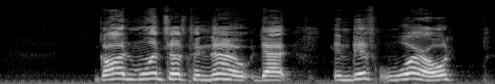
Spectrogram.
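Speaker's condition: Cerebral palsy; possibly lifelong

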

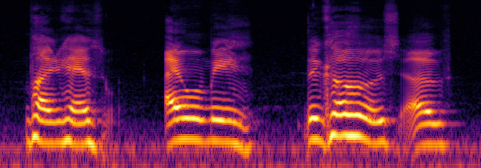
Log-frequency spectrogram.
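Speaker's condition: Cerebral palsy; wheelchair user 99.9% of the time

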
